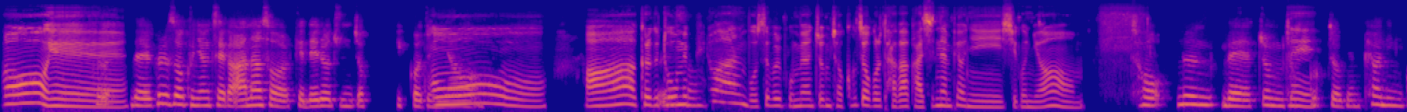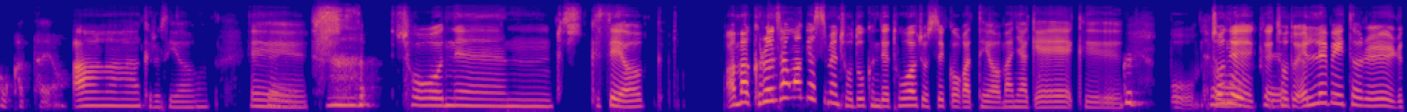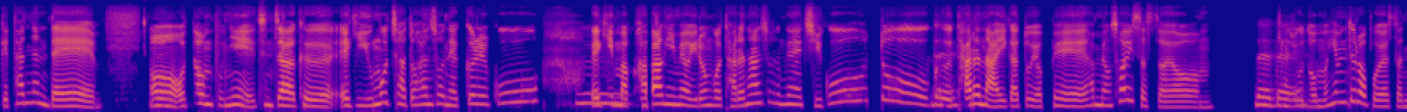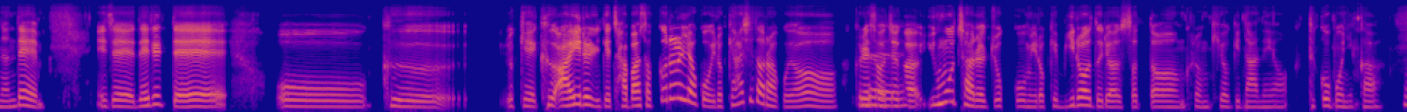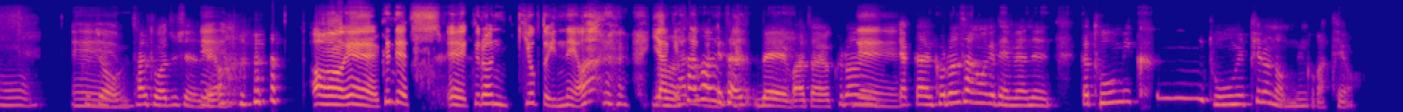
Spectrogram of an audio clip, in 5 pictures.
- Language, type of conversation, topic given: Korean, unstructured, 도움이 필요한 사람을 보면 어떻게 행동하시나요?
- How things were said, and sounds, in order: laugh; other background noise; tapping; laugh; laugh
